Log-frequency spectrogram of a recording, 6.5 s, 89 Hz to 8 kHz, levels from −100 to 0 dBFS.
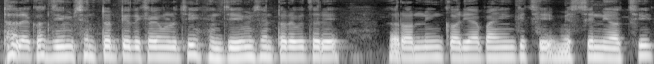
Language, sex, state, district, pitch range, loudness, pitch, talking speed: Odia, male, Odisha, Nuapada, 145-155 Hz, -13 LUFS, 150 Hz, 145 wpm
